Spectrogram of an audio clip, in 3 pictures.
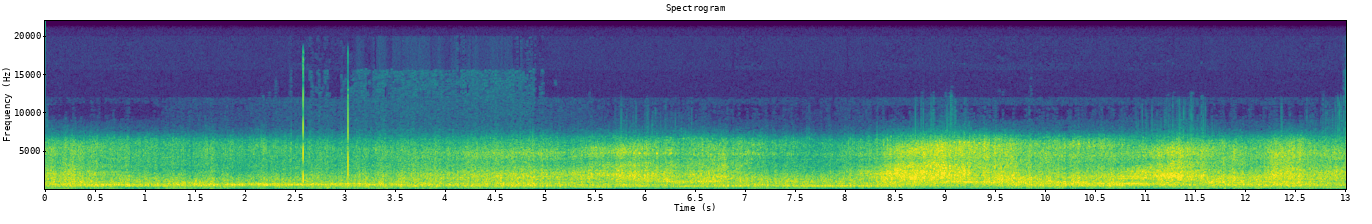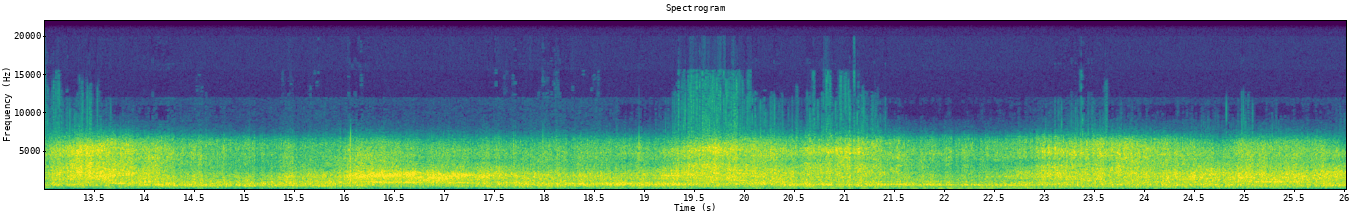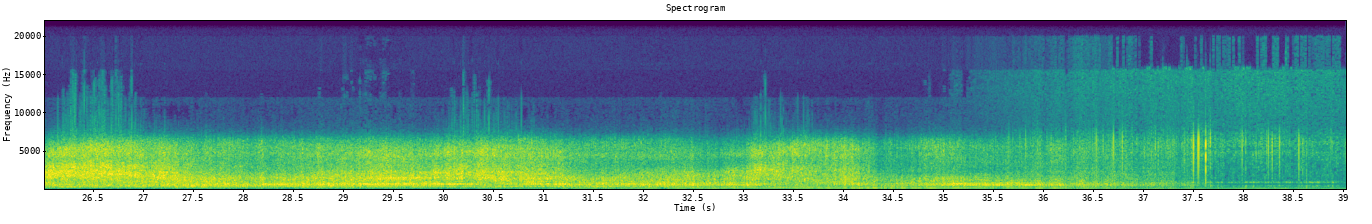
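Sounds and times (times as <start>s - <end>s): vehicles passing: 0.0s - 39.0s
vinyl hiss: 35.1s - 39.0s.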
